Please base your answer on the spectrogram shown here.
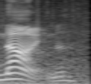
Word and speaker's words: IX: Even that, I would say, isn't necessarily true, because it's spelled a lot differently than it's pronounced. It's spelled Ix, but it's pronounced 9.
